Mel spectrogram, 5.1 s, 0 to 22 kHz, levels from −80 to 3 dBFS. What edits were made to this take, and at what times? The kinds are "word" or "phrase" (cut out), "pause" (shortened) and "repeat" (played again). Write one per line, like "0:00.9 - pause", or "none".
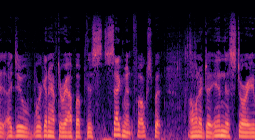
none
